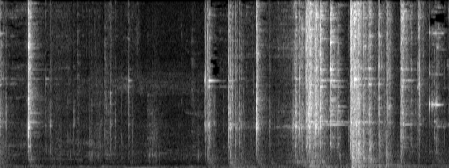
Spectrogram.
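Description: Steel scaffold coupler clicking and clattering as it is handled and worked off a scaffold tube. There are a few sharp clicks, then a louder metallic clatter near the end.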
